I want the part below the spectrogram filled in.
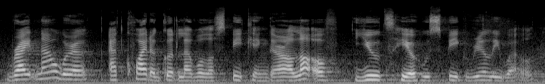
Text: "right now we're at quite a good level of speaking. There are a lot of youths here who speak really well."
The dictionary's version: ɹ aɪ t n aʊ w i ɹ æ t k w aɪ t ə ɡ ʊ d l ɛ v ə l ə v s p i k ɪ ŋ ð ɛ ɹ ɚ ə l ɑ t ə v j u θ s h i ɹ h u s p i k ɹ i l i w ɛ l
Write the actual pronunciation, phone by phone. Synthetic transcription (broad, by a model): ɹ aɪ t n aʊ w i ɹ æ t k w aɪ t ə ɡ ʊ d l ɛ v ə l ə f s p i k ɪ ŋ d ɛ ɹ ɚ ə l ɑ t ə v j u t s h i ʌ h u s p i k ɹ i l i w ɛ l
